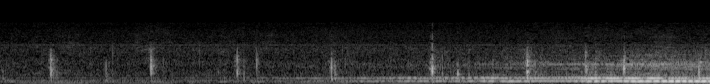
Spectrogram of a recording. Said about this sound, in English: What's that, a Wellington? No, that's a Beaufort fighter, long-range fighter. Not making any local stops, is he? Oh, very fast ship, so fighter.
